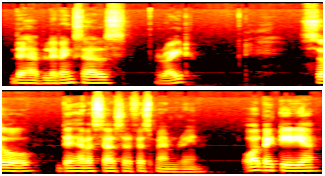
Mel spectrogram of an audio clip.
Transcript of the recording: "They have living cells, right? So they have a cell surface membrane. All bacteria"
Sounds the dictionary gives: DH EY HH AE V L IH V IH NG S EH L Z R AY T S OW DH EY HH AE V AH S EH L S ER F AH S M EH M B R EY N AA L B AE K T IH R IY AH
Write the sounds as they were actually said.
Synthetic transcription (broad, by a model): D EY HH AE V L IH V IH NG S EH L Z R AY T S OW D EY HH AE V AH S EH L S ER F AH S M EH M R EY N AA L B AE K T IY R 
